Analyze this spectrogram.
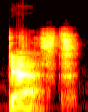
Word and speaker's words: ghast: this is gary he is a ghast pronounced g-a-s-t gassed um i'm gonna tilt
